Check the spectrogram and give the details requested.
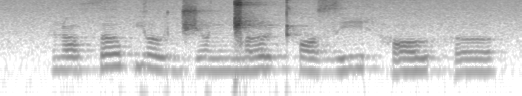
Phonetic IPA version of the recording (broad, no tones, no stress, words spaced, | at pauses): ɳɔθɤpjɤu̯ d͡ʒɤŋ͡ǁɤu̯ʈʰɔ zi hɔu̯hɤ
